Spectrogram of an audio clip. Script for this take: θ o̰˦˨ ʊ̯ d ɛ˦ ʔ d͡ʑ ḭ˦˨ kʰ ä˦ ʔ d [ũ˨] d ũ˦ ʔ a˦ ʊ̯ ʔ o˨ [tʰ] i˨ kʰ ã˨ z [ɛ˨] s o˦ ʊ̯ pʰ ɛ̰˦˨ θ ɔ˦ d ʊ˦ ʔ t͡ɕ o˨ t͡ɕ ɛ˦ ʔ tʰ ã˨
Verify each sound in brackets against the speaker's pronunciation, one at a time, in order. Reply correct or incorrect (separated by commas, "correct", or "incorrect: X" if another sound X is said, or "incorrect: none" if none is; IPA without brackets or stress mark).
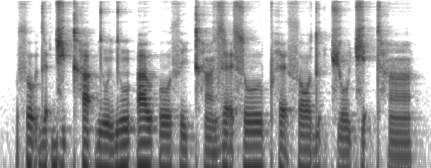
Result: correct, incorrect: θ, incorrect: ɛ̰˦˨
